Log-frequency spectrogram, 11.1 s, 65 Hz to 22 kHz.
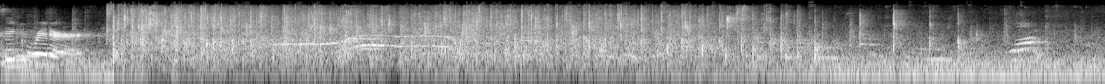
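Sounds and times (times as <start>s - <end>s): children clapping: 1.0s - 10.6s
high child's voice: 8.0s - 10.6s.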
